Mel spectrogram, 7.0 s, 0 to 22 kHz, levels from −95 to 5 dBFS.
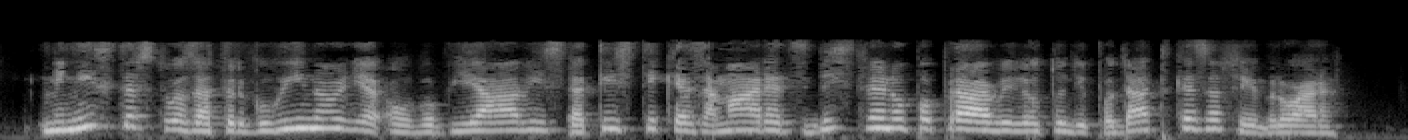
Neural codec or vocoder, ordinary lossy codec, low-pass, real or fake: codec, 16 kHz, 2 kbps, X-Codec, HuBERT features, trained on general audio; AAC, 24 kbps; 7.2 kHz; fake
